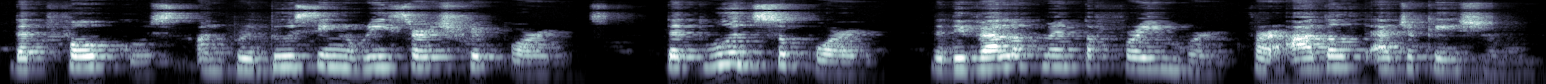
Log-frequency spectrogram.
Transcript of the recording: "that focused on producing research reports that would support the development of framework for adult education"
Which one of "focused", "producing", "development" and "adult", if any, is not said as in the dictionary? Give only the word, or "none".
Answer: none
